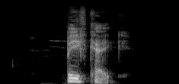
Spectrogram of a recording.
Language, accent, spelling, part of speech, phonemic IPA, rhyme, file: English, Australia, beefcake, noun, /ˈbiːfˌkeɪk/, -iːfkeɪk, En-au-beefcake.ogg
- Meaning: 1. Imagery of one or more muscular, well-built men 2. Such a male, especially as seen as physically desirable 3. A patty made of beef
